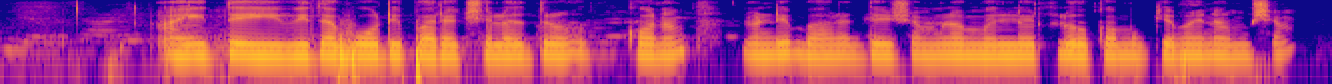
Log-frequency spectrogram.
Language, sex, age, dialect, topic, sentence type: Telugu, female, 25-30, Telangana, agriculture, statement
